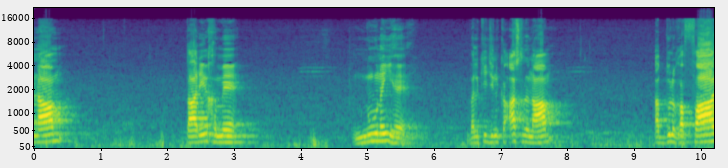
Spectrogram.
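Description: A young man chants in a melodic voice into a microphone, in phrases with pauses between them.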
